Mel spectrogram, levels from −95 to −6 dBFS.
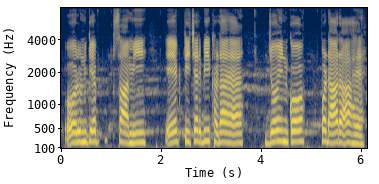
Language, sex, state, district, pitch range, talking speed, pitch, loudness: Hindi, male, Uttar Pradesh, Saharanpur, 200-225 Hz, 125 wpm, 215 Hz, -14 LUFS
